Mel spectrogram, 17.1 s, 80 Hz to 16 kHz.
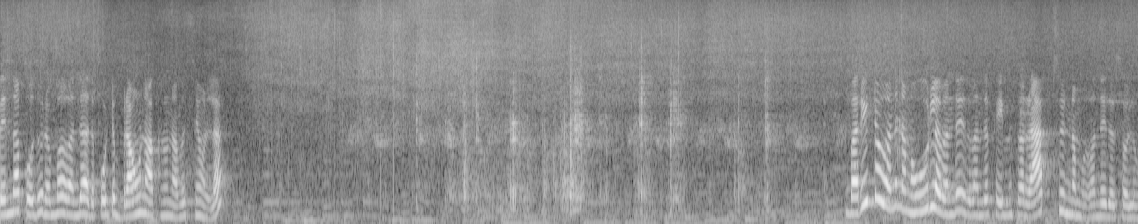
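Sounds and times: vegetables sizzling in hot oil: 0.0 - 17.0
wooden spatula scraping a pan: 6.2 - 11.8.

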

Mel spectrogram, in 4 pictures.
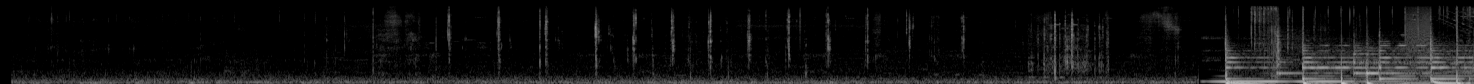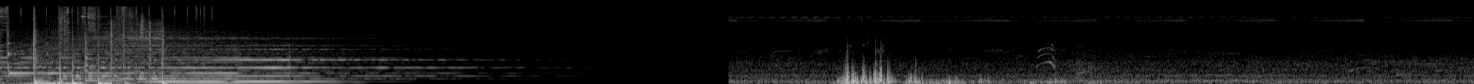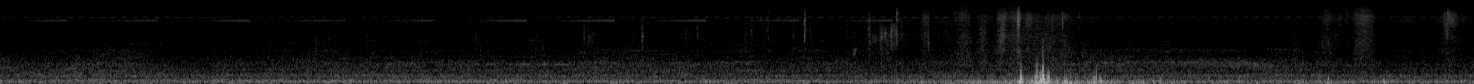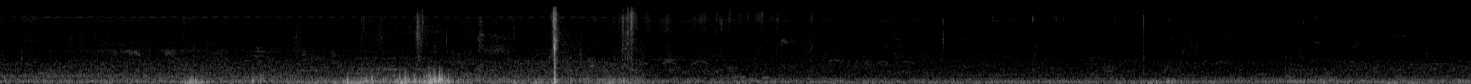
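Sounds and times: person chewing and crunching: 0.2 - 10.3
intro music with heavy bass: 12.0 - 19.3.

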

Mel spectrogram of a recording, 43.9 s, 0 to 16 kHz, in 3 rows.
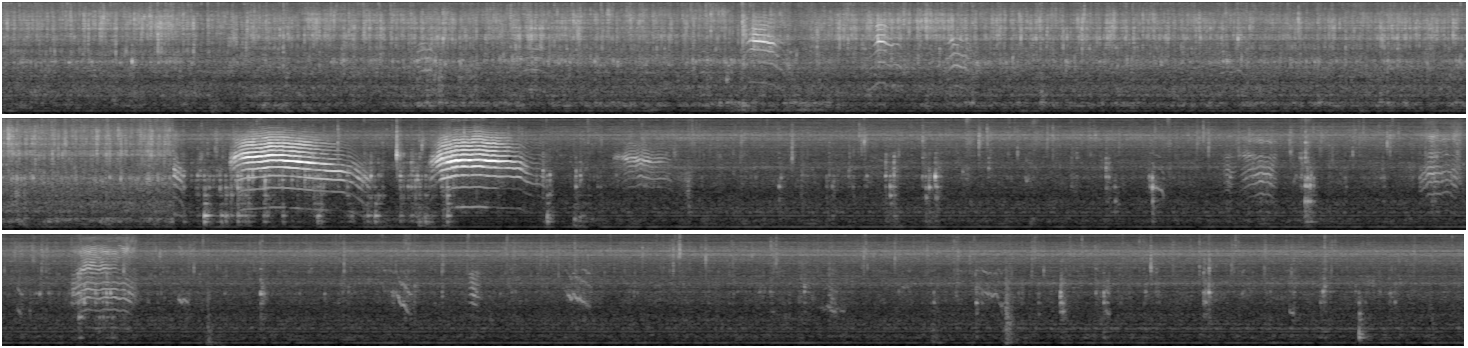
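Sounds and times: tap running into a sink: 1.2 - 8.8, 13.2 - 20.6, 31.3 - 32.0, 38.5 - 41.6, 42.2 - 43.3
kitten mewing: 7.4 - 7.9, 8.6 - 9.8, 16.9 - 18.3, 18.9 - 20.1, 20.8 - 21.4, 26.9 - 27.4, 28.8 - 29.2, 30.0 - 31.2, 33.2 - 34.1, 34.9 - 35.2.

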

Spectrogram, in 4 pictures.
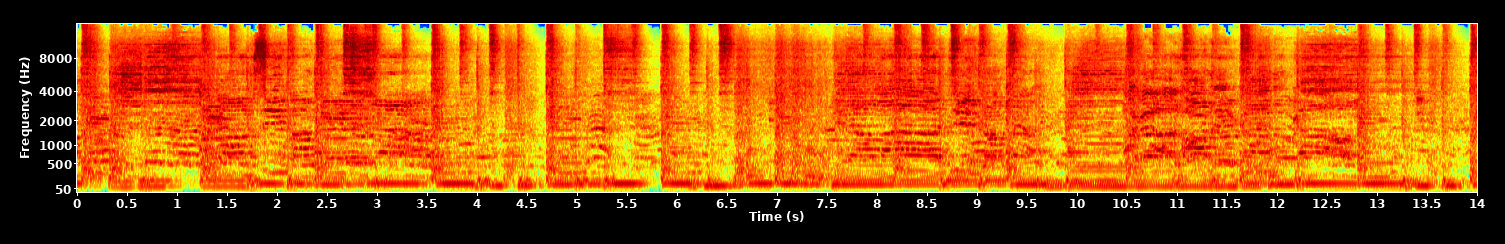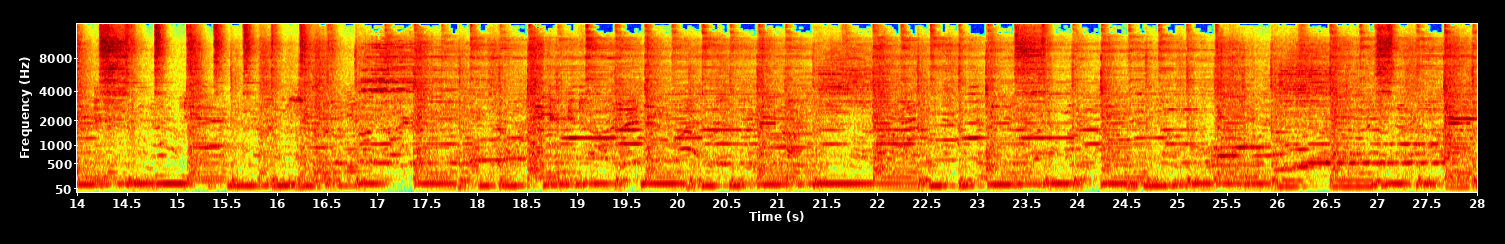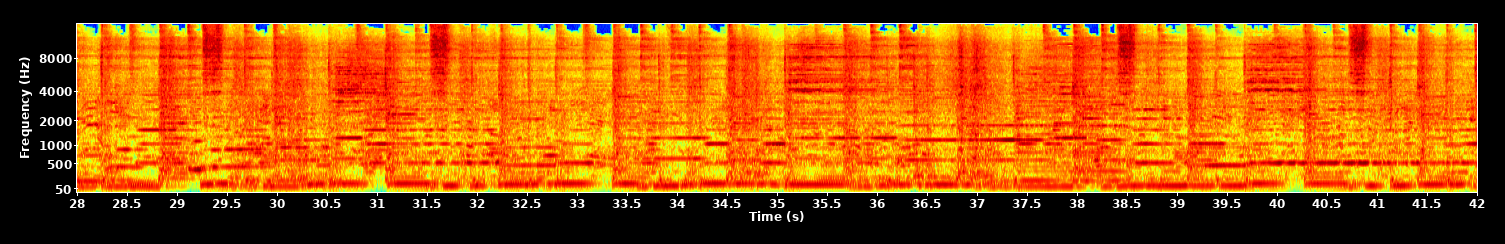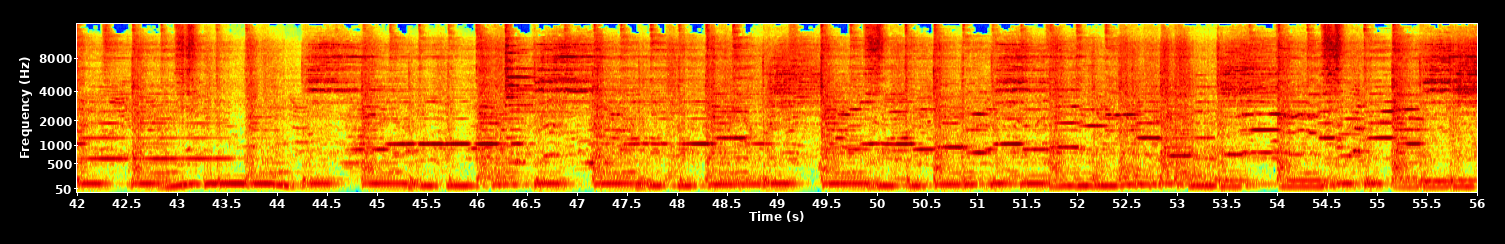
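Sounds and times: person singing: 0.0 - 6.0, 7.5 - 13.6
bass line: 0.0 - 56.0
drums: 0.0 - 56.0
electric guitar: 0.0 - 56.0.

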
